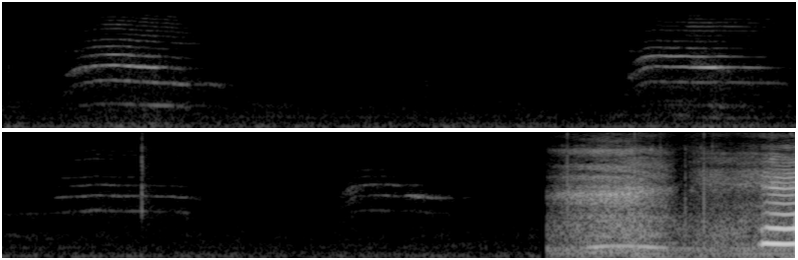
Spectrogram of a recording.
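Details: Famous talking cat in his first show appearance gives short clear tonal meows, two fuller ones several seconds apart followed by fainter brief mews, then indistinct human voices begin at the end.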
